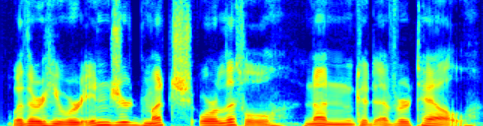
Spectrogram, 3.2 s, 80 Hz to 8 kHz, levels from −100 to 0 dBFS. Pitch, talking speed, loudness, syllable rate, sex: 125 Hz, 205 wpm, -17 LUFS, 5.6 syllables/s, male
